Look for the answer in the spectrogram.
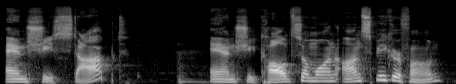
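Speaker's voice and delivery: normal talking voice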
